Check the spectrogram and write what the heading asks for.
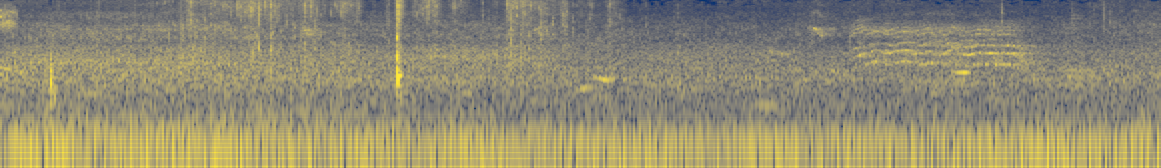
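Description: Outdoor street ambience: a steady low rumble of distant traffic, with one sharp click about three seconds in and a brief, faint higher-pitched call near the end.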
